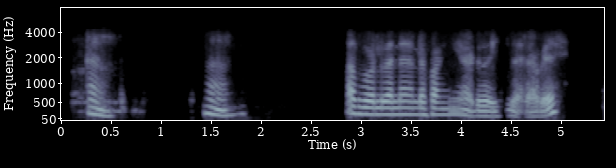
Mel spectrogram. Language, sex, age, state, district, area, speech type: Malayalam, female, 60+, Kerala, Idukki, rural, conversation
